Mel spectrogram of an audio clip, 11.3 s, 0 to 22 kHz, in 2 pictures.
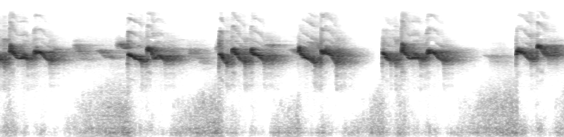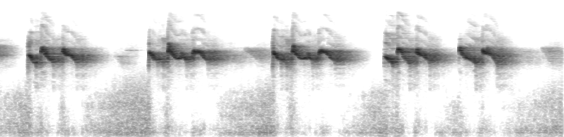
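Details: Male white-eye in open song, 31 December 2021: short, high, jumbled warble bursts repeated roughly once a second, each a cluster of quick slurred chirps with brief silences between.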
